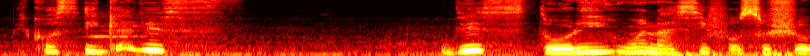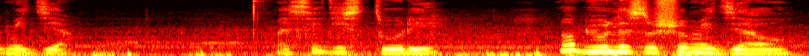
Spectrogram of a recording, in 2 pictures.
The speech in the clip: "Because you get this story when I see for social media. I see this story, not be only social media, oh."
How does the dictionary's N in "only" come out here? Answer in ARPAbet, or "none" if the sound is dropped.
none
